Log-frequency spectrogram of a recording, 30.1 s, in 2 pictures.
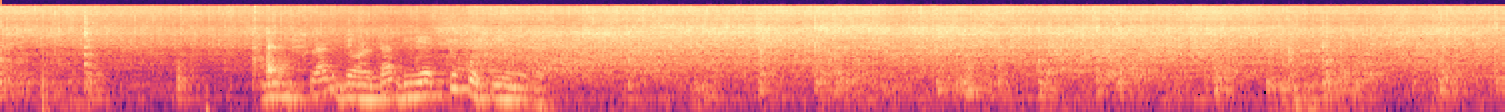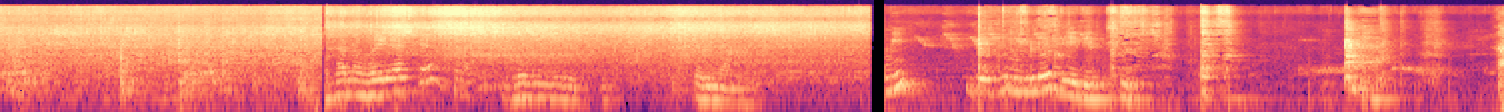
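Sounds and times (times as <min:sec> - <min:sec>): potatoes sizzling in oil: 0:00.0 - 0:23.8
metal spatula scraping pan: 0:06.0 - 0:18.2, 0:25.0 - 0:27.6, 0:28.8 - 0:29.6.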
